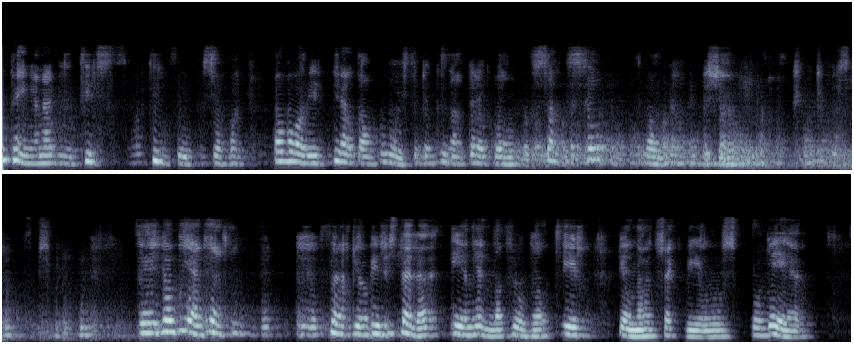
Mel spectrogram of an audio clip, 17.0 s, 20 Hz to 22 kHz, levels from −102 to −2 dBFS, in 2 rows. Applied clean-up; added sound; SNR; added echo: neural mask model DeepFilterNet 3.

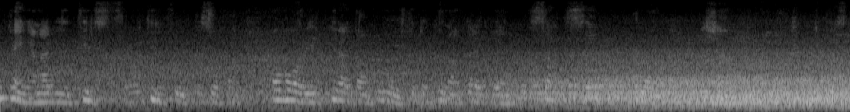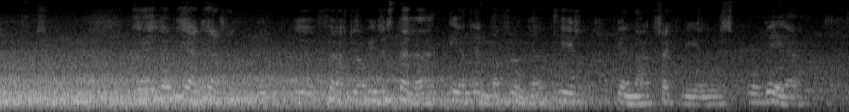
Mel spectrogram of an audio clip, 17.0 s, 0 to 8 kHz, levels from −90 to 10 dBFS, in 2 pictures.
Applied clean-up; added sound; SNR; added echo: none; Chatter / Traffic noise, roadway noise / Train; -4 dB; reverberation time 0.4 s.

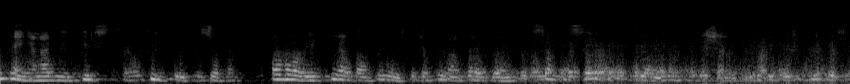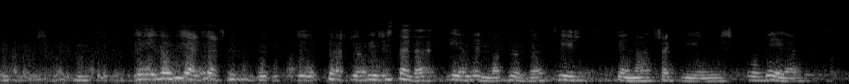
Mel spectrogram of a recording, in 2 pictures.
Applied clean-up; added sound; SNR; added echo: neural separator model SepFormer DNS4.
